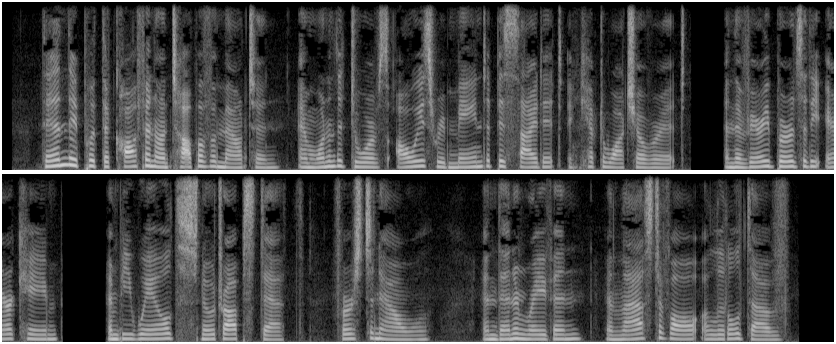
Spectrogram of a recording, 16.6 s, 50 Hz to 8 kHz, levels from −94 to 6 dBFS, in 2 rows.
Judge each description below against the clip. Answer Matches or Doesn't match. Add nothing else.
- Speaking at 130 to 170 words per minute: Doesn't match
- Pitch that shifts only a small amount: Matches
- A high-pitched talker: Matches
